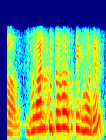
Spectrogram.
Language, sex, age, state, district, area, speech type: Sanskrit, female, 30-45, Maharashtra, Nagpur, urban, conversation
